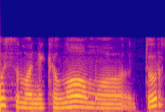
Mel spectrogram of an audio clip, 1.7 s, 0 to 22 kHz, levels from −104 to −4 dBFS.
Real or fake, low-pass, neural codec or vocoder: real; 5.4 kHz; none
